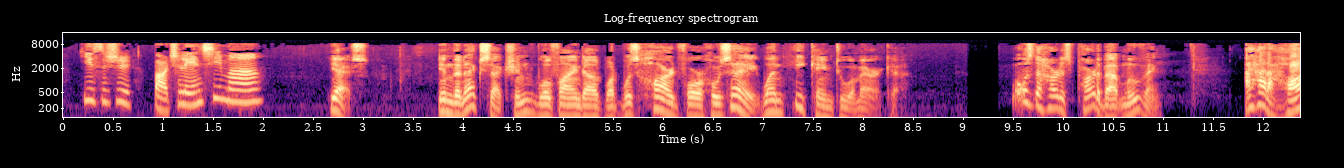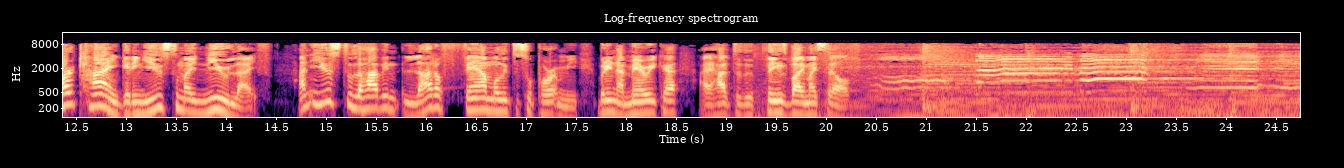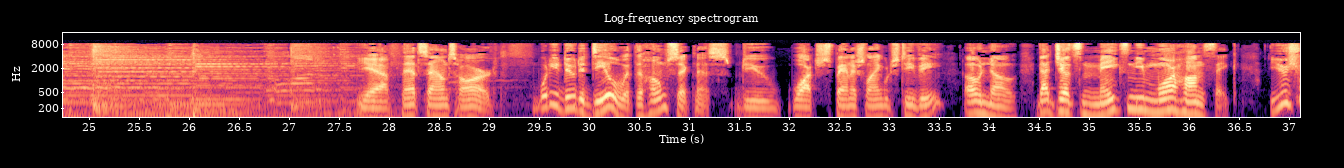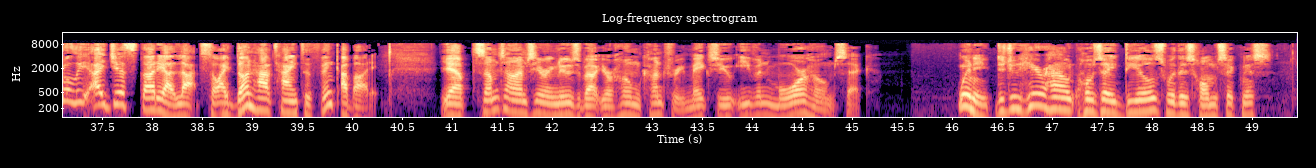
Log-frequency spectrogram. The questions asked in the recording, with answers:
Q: Winnie, did you hear how Jose deals with his homesickness?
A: 他说啊,自己埋头学习,这样就没有时间想家了。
